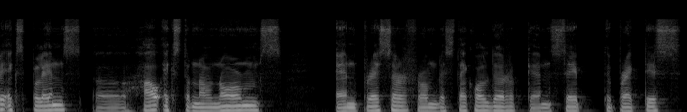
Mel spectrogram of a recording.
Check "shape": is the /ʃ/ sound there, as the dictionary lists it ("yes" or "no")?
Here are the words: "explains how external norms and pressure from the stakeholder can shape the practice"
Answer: no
